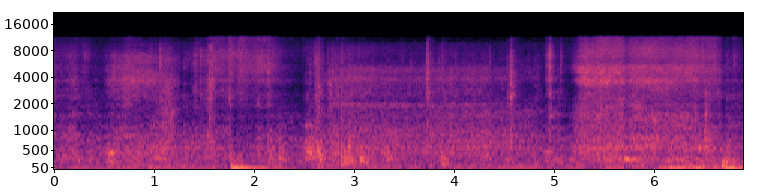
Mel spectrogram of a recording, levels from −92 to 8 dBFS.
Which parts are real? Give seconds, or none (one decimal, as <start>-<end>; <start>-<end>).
0.8-1.6; 2.5-4.9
